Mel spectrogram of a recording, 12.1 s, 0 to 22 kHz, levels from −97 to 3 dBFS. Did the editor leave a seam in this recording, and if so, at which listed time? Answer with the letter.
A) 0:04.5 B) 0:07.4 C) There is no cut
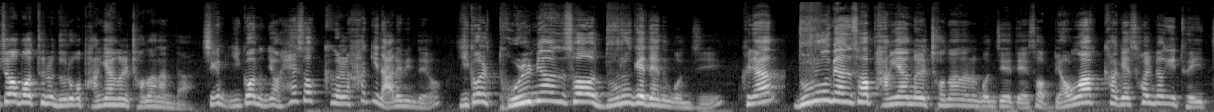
B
